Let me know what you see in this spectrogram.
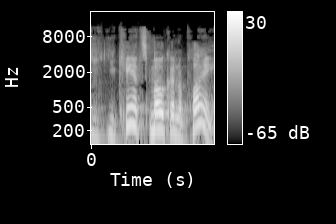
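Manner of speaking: ordinary talk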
